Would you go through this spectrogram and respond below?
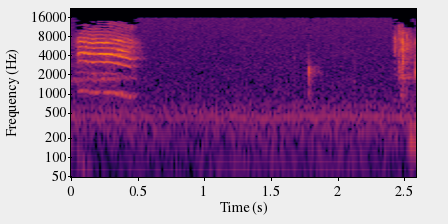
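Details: Kitten Amber, one of five Infinity Kittens born April 14th to mother Gamora, meows once at breakfast on 2018-05-07 during syringe feeding, still hungry; a short high harmonic cry, then quiet room hum and a faint rustle.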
